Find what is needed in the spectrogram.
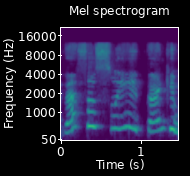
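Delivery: high sweet mimic of the mom; mimicking mom. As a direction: parrot the mom's sugary thanks. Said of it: "when the mom said".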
